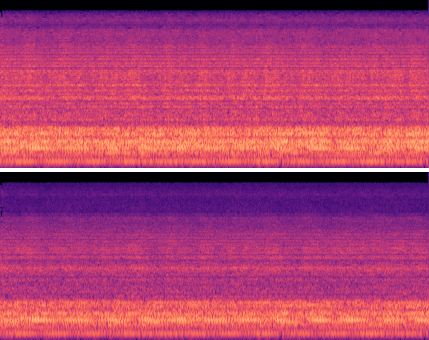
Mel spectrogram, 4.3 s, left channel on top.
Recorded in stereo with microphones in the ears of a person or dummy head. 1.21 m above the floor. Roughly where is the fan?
Left.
